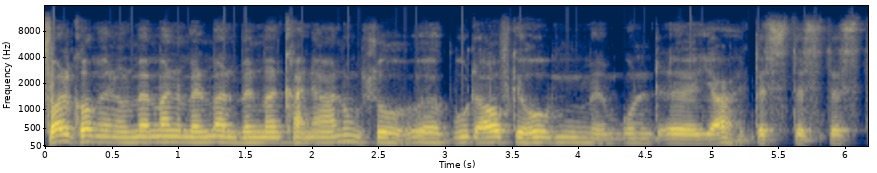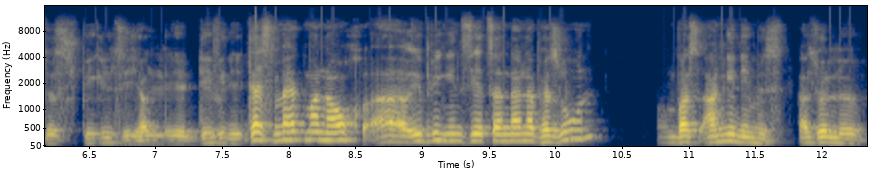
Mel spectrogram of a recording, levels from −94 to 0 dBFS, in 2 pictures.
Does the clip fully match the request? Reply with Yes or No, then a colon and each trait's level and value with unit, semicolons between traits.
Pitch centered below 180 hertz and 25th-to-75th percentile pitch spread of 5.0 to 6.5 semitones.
Yes: medium, 140 Hz; wide, 5.6 semitones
